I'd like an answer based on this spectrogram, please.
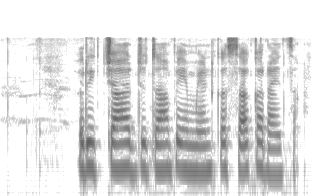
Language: Marathi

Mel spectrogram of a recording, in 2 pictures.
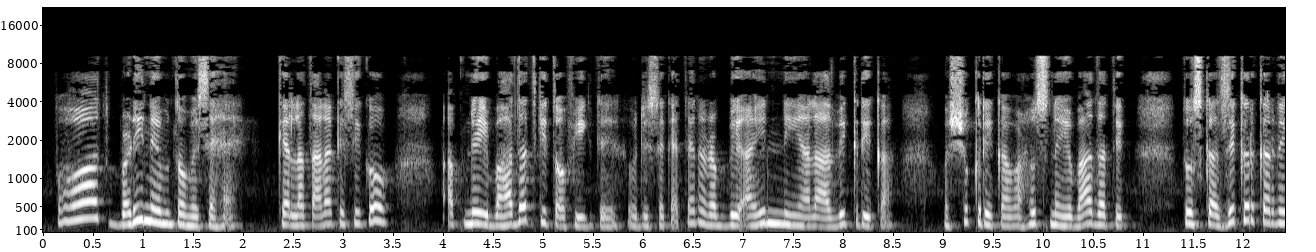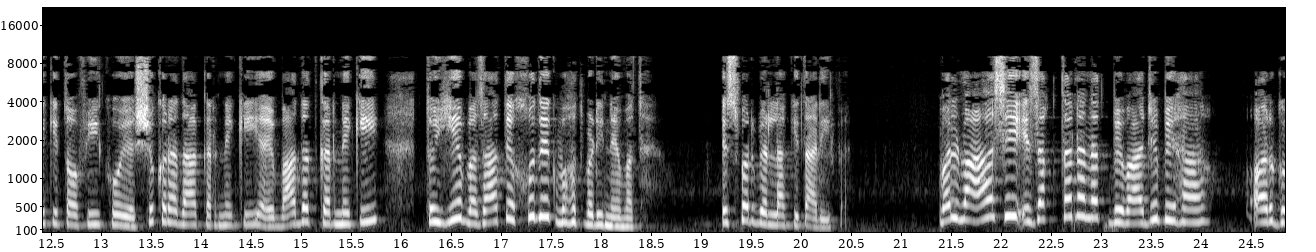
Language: Urdu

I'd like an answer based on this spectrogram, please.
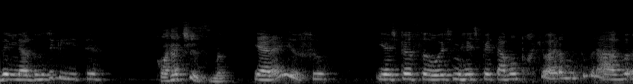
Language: Portuguese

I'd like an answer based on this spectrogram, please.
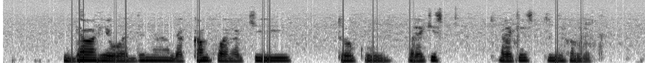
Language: Pashto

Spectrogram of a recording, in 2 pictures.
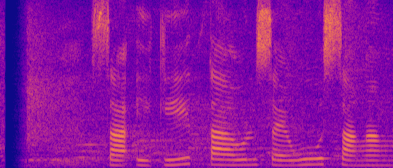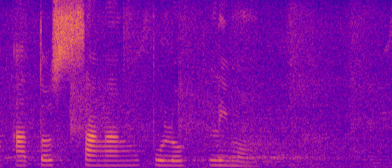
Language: Javanese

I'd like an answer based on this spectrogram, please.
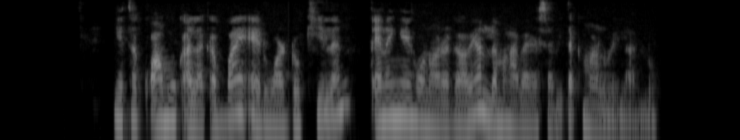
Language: Amharic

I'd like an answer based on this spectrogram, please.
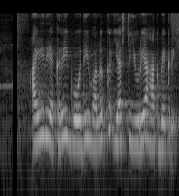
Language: Kannada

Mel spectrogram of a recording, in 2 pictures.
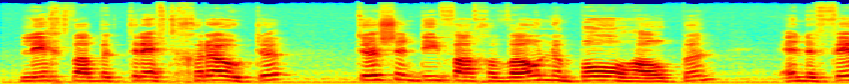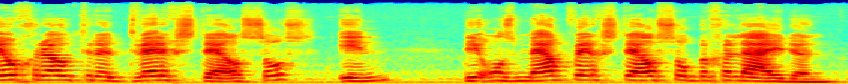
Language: Dutch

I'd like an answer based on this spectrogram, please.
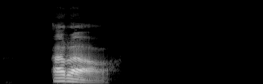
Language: Kabyle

